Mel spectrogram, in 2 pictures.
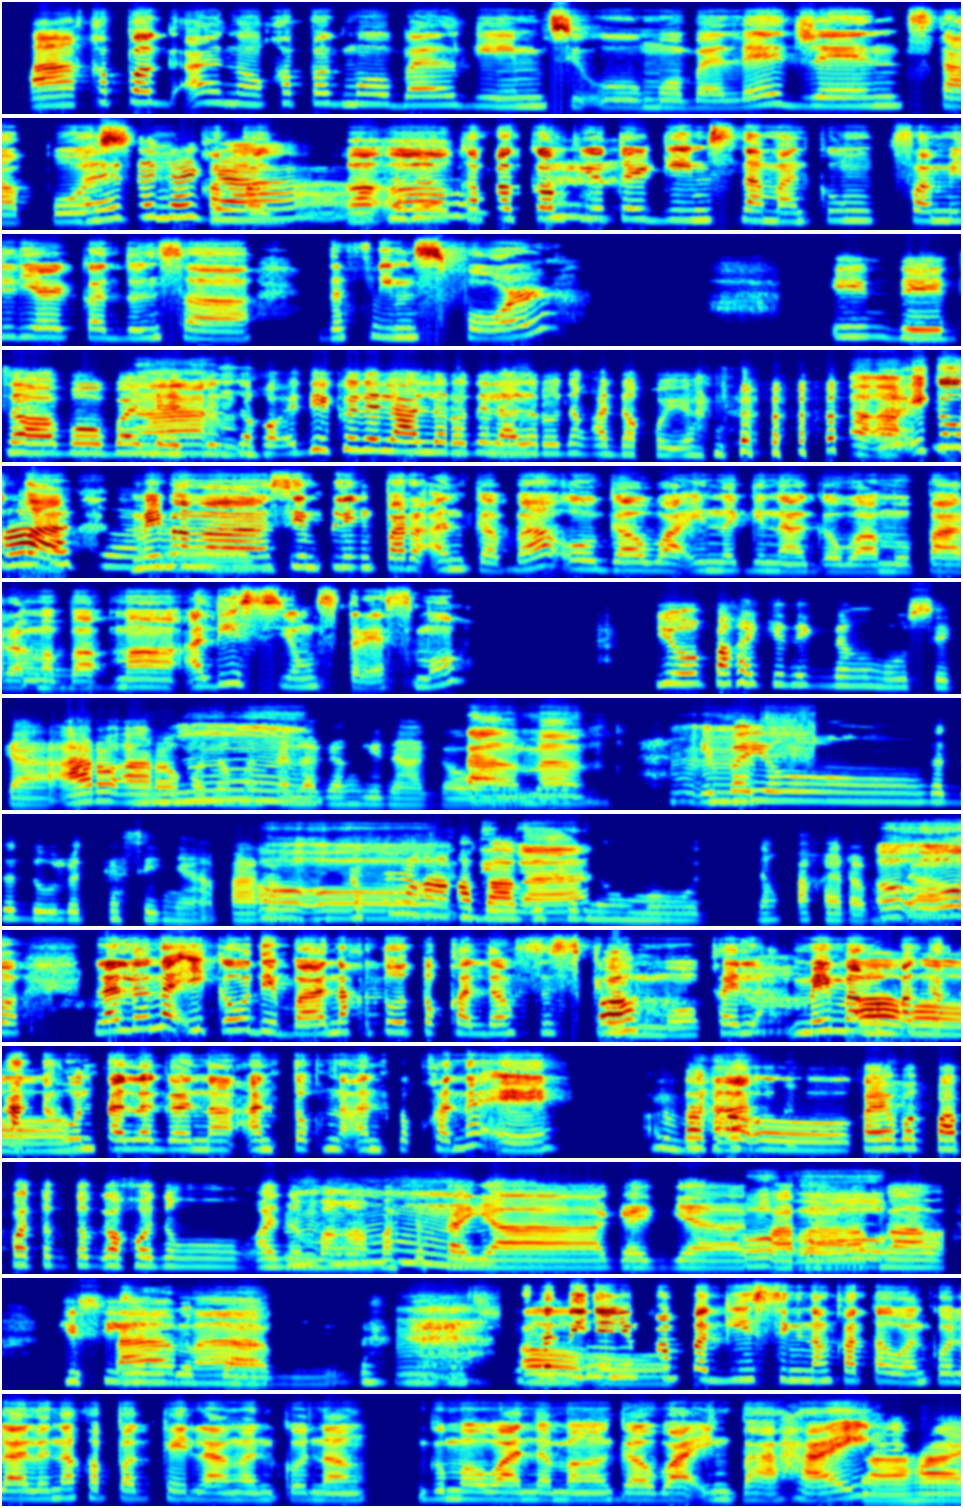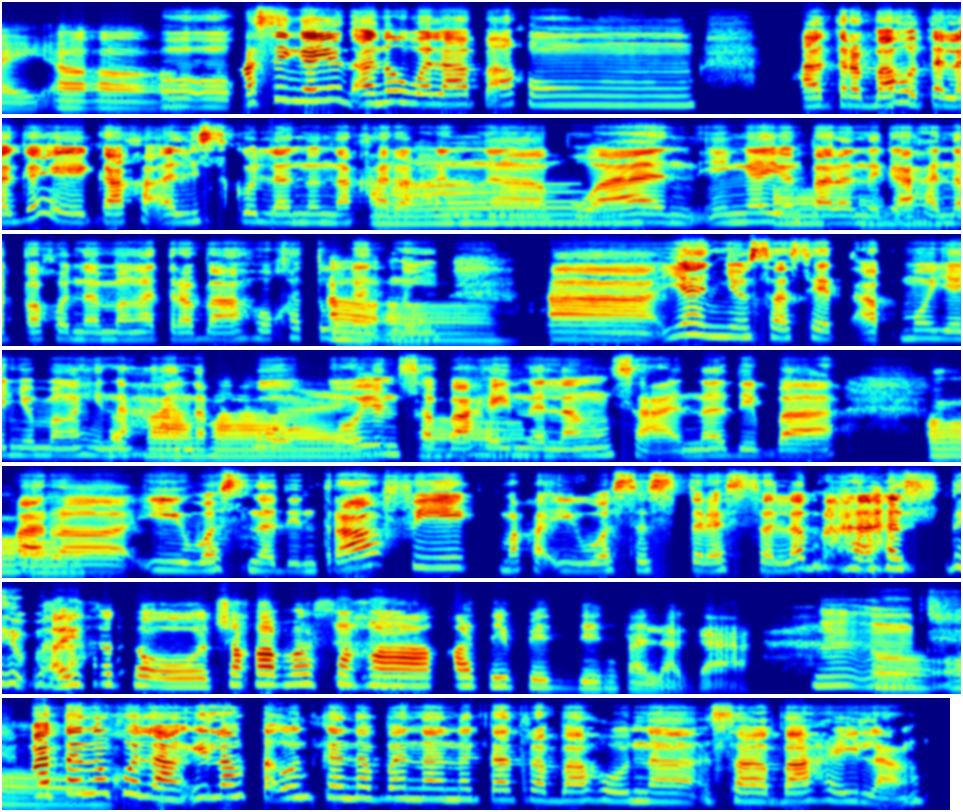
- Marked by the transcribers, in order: chuckle; laugh; other background noise; chuckle; chuckle
- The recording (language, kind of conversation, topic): Filipino, unstructured, Paano mo hinaharap ang stress sa trabaho?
